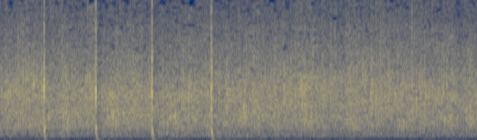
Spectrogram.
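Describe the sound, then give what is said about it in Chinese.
A church audience applauding to thank volunteer teachers: a dense, steady wash of clapping runs throughout, with four sharper, louder claps standing out in the first second. “请弟兄姐妹我一起鼓掌为他们感恩好吗？”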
